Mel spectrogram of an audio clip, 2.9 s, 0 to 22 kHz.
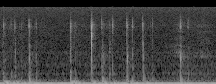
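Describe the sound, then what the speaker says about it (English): Rapid typing on a computer keyboard: a quick run of close, distinct key clicks with short gaps, and no talking. "I'm just going to type in Corel X7"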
